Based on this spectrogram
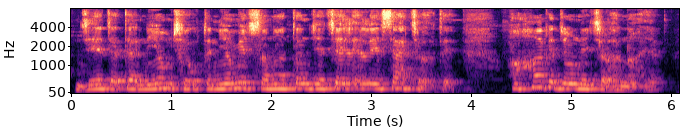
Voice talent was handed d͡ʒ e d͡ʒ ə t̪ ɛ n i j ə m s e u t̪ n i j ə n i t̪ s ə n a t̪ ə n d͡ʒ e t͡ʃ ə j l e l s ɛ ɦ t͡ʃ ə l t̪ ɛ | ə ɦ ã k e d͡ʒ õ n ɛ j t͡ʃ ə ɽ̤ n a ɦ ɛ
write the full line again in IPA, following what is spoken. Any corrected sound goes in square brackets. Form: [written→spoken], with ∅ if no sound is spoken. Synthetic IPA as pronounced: d͡ʒ e d͡ʒ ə t̪ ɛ n i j ə m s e u t̪ n i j ə [n→m] i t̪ s ə n a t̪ ə n d͡ʒ e t͡ʃ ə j l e l s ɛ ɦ t͡ʃ ə l t̪ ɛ | ə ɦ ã k e d͡ʒ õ n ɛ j t͡ʃ ə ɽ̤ n a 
